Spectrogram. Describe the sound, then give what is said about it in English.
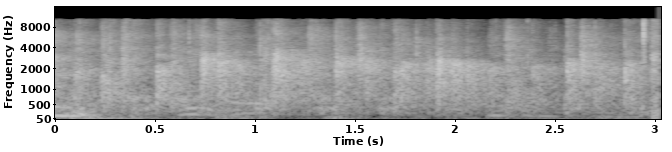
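Crowd applause for a comedian at a comedy workshop: thick, busy clapping that keeps going for the whole stretch, loud and uneven in texture. “Put your hands together, everybody.”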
